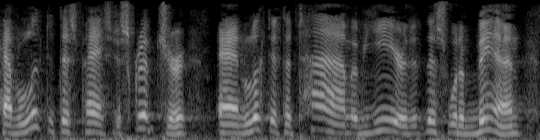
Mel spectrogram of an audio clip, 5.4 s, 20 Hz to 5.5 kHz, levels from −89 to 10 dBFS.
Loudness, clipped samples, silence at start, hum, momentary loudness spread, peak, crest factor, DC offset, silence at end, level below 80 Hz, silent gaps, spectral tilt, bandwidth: -30 LUFS; under 0.1%; 0 s; none; 9 LU; -10 dBFS; 20 dB; under 0.1%; 0 s; -54 dBFS; none; -6.5 dB/octave; 5.4 kHz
